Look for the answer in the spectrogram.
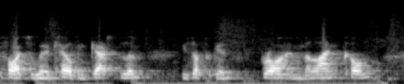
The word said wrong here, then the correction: Melancon: Melanson. I should get his name right, shouldn't I?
